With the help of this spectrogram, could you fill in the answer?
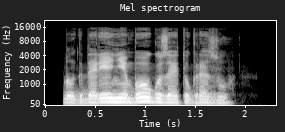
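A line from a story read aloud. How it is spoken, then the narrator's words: Grumbling. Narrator (Russian): проворчал Дюлют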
